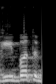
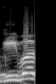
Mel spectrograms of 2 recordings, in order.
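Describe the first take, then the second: First: The word ends with a t sound. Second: The word ends on an open vowel. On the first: "गीबत भी बोल सकते हैं" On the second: "गीबा भी बोल सकते हैं"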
